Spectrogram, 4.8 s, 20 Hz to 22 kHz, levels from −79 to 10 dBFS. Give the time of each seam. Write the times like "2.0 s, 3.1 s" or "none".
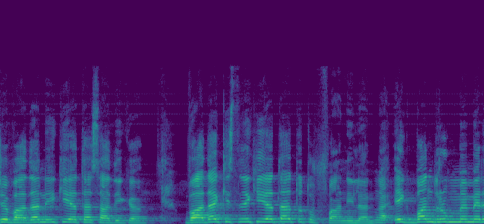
3.8 s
